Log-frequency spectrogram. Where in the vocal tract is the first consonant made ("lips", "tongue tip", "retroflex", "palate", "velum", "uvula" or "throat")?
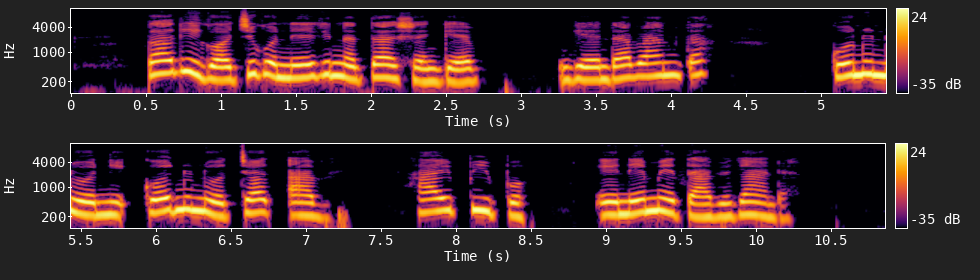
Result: velum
